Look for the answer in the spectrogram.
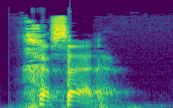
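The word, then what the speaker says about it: chesed (חסד): Hebrew word pronounced chesed.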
